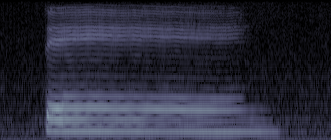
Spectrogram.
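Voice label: "deng6", Cantonese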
